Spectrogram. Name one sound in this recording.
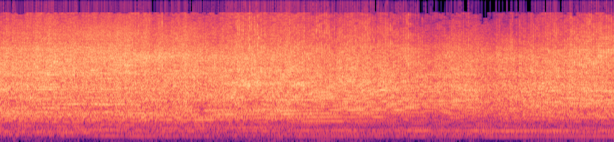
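Motorcycle engines rise and fall in pitch as riders shift gears.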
